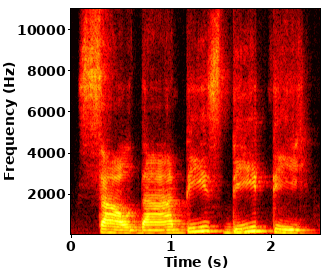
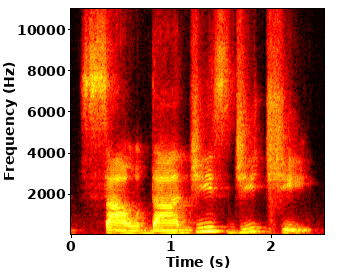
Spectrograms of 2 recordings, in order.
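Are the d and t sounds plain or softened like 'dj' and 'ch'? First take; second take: plain; softened. First: The d and t are plain, hard sounds. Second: The d and t sound like 'dj' and 'ch'. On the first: "In some other parts of Brazil" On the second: "How do I pronounce?"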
